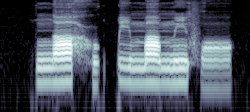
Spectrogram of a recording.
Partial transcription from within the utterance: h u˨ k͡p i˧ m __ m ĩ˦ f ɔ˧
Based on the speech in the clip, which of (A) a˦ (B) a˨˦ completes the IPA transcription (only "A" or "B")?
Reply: A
